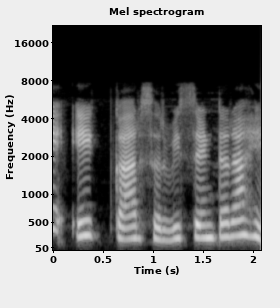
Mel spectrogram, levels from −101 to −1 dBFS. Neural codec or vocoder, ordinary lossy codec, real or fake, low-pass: none; none; real; none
